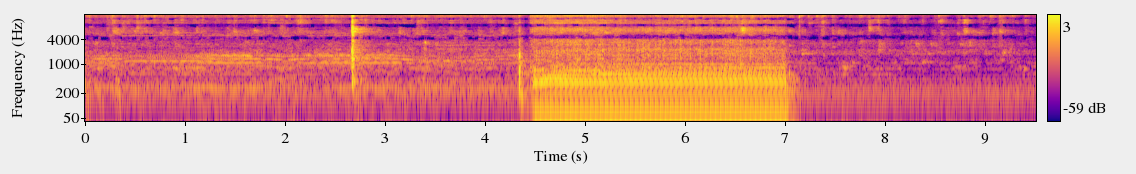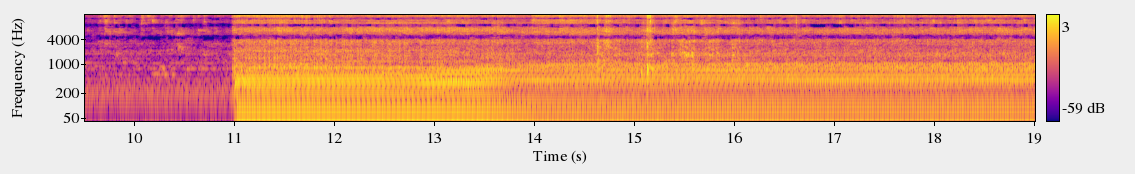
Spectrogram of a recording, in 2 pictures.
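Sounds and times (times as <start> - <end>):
espresso machine pump humming: 0.0 - 7.2, 11.0 - 19.0.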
